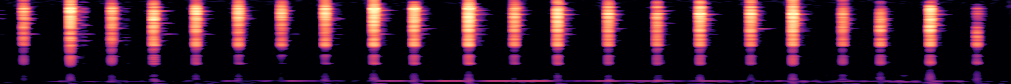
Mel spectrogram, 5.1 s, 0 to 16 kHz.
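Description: Long nails tap the lid of a small, round, hollow printed metal candle tin 23 times in a steady rhythm. Each tap is a short, bright click that dies away almost instantly, over a faint low hum.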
